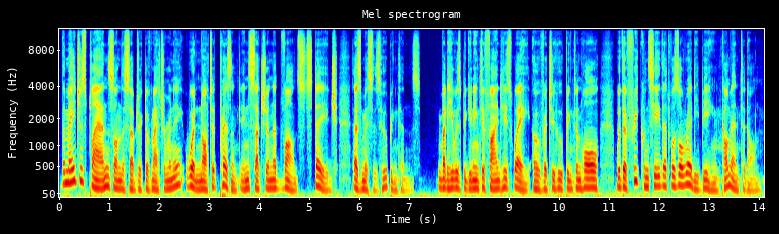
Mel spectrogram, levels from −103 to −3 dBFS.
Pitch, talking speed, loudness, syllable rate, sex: 125 Hz, 175 wpm, -19 LUFS, 5.0 syllables/s, male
